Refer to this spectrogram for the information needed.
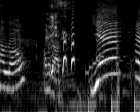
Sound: panicked laughter

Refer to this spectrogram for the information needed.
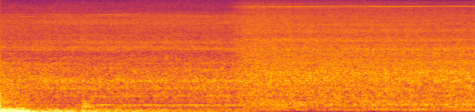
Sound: description whooshing

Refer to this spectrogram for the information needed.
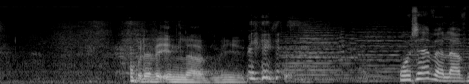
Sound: Diana giggling; regal music

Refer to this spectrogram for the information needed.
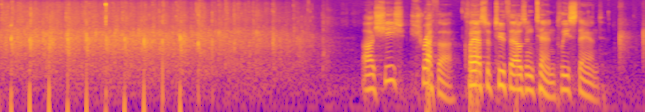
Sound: applause; applause

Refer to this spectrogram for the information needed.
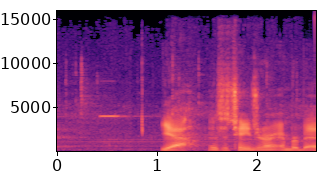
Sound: firebox beeping

